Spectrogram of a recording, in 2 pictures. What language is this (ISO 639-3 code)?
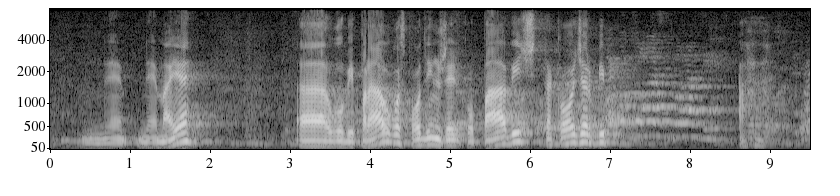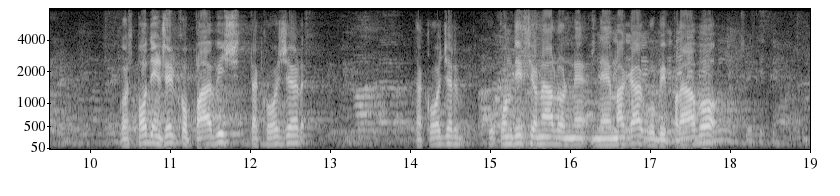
hrv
